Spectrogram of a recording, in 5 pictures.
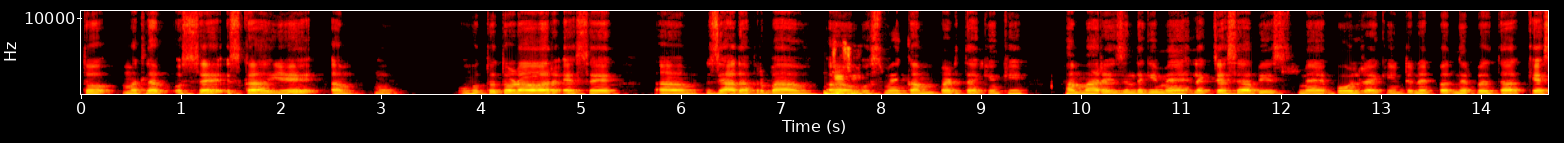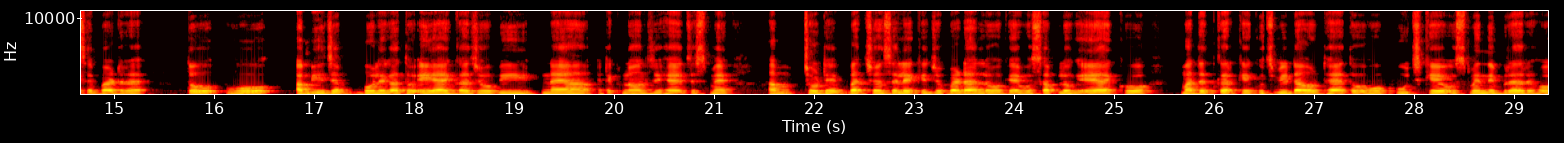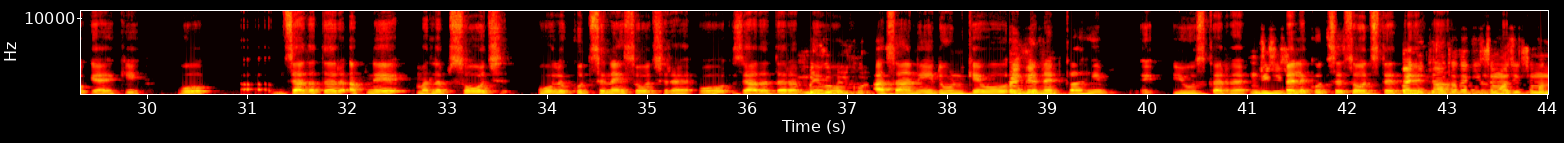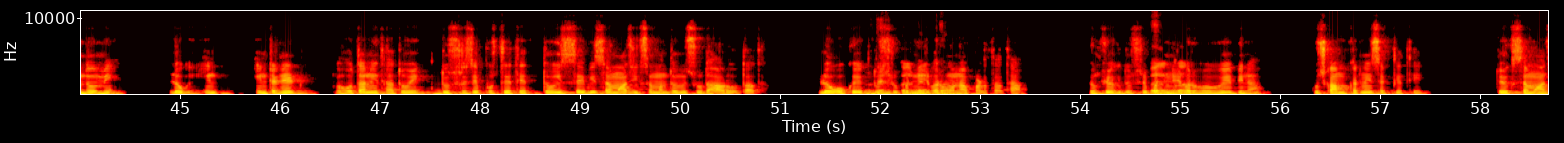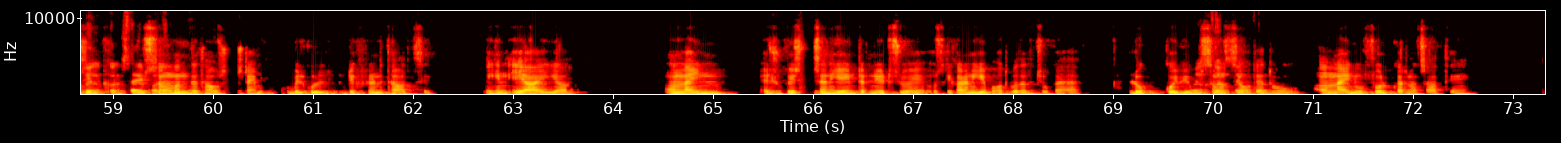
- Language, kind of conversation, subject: Hindi, unstructured, इंटरनेट ने आपके जीवन को कैसे बदला है?
- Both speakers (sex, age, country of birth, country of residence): male, 20-24, India, India; male, 20-24, India, India
- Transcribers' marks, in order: in English: "लाइक"; in English: "डाउट"; "निर्भर" said as "निब्रर"; in English: "यूज़"; tapping; in English: "टाइम"; in English: "डिफरेंट"; in English: "एजुकेशन"; in English: "सॉल्व"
